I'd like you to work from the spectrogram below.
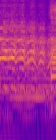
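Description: A Minecraft horse gives a short, shrill whinny in the game, loud and close, with no voices over it.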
